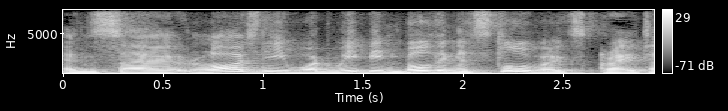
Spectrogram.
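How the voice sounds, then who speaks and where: Somewhat breathy and dark, mellow in tone, a man talks at a moderate pace with ordinary pitch variation. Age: 60s. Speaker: trading educator. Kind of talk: training session. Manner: halting.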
